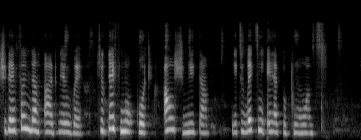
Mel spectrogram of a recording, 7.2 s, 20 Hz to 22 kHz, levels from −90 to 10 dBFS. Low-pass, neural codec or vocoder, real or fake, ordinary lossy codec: none; codec, 24 kHz, 0.9 kbps, WavTokenizer, medium music audio release; fake; none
